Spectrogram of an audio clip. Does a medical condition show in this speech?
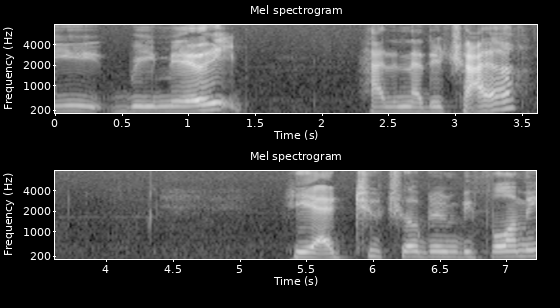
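Yes: cerebral palsy.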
